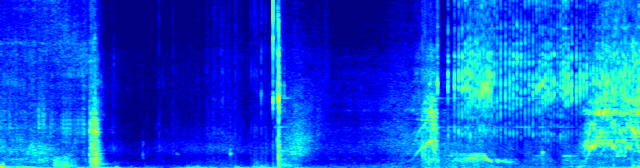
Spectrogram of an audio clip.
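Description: Fishing reel being cranked: a rapid, fine whirring of the reel's gears from about four seconds in, after a single sharp click a little before the middle.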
